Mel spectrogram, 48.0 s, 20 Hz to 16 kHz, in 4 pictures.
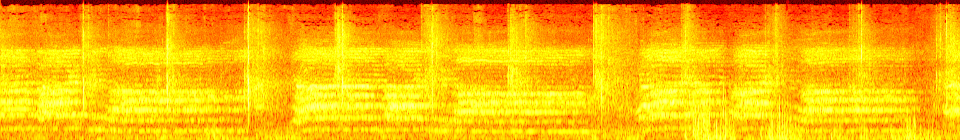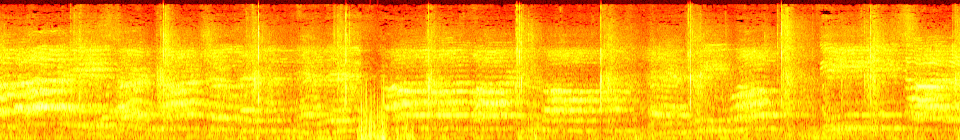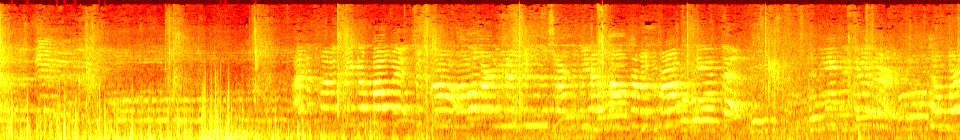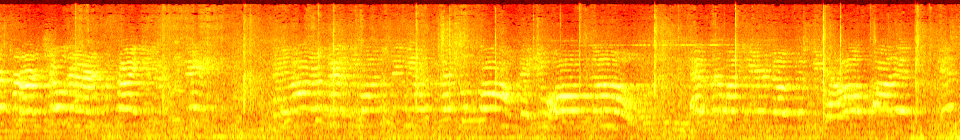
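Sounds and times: group singing slow song: 0.0 - 27.7
low microphone rumbles: 20.1 - 29.8.

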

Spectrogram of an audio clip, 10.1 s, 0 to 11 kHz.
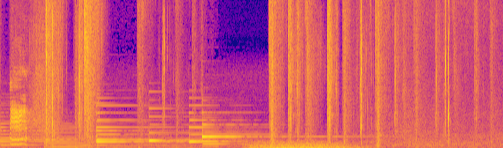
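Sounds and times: low rumble: 4.5 - 7.5.

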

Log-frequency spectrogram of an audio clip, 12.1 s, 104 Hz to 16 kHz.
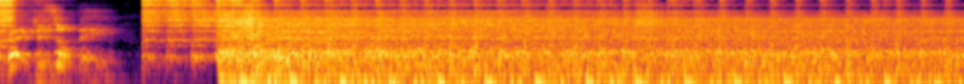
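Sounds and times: fast driving drum beat: 0.0 - 0.7, 1.8 - 12.0
distorted electric guitars and bass: 2.7 - 12.0.

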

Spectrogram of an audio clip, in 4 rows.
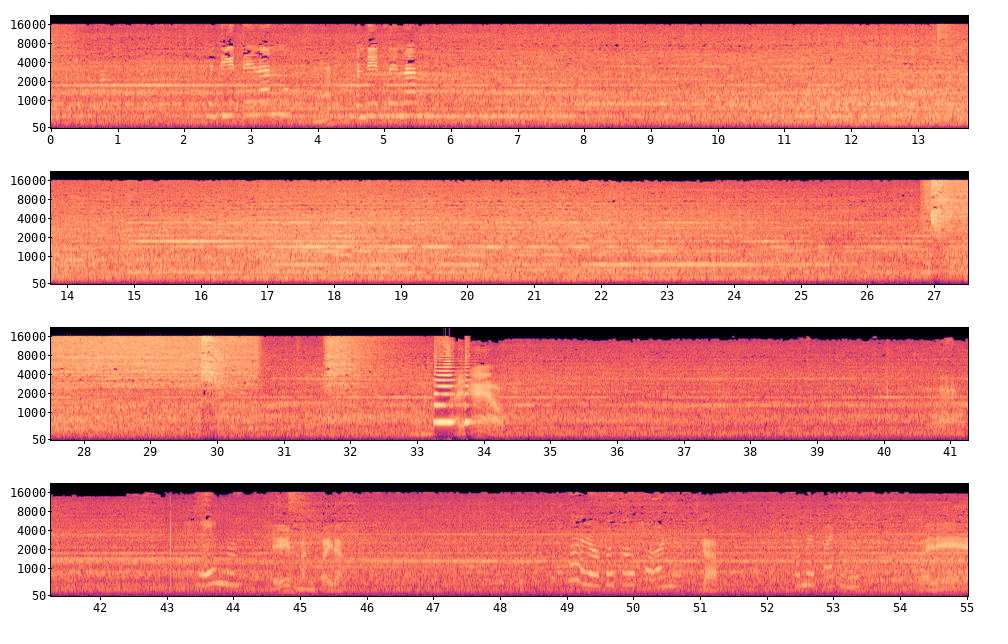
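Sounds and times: locomotive engine humming: 0.0 - 55.0
locomotive horn blast: 33.1 - 34.3.

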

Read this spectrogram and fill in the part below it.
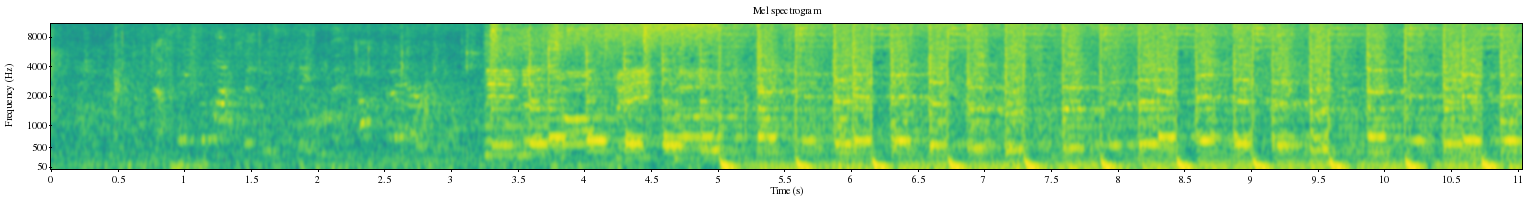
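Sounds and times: people and children chattering: 0.5 - 3.8.

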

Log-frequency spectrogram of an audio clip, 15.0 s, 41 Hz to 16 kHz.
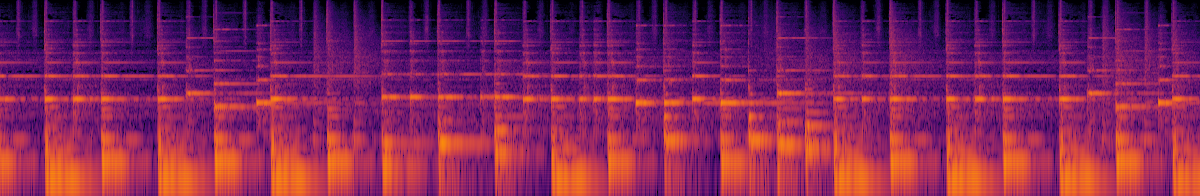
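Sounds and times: upbeat instrumental music: 0.0 - 15.0.

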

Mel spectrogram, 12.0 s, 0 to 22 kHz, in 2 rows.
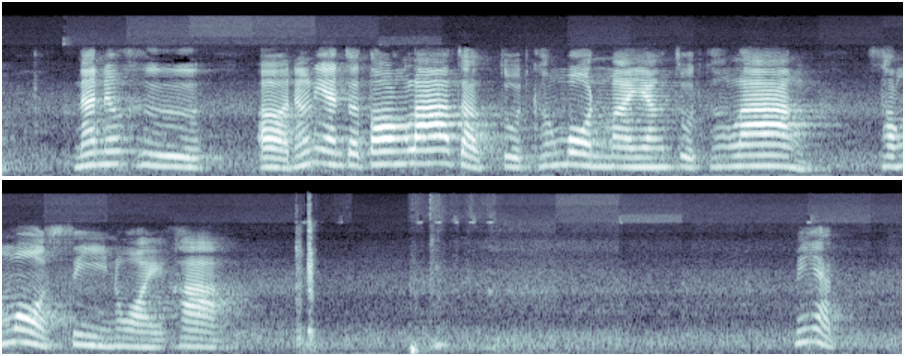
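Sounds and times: low steady hiss: 0.0 - 12.0
sharp click: 8.0 - 8.2.

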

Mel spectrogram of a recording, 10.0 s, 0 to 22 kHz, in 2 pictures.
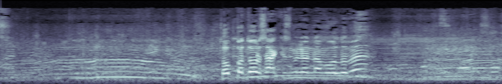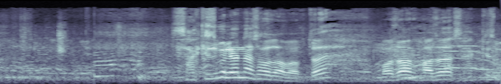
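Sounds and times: bull mooing: 0.4 - 6.5.

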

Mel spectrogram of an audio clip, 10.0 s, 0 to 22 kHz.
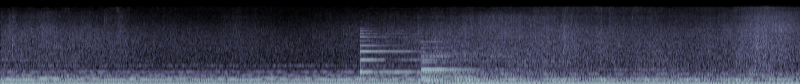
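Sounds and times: calm background music: 0.0 - 10.0
ocean waves: 0.0 - 10.0.

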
